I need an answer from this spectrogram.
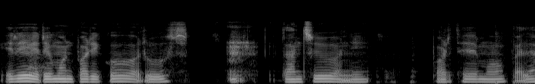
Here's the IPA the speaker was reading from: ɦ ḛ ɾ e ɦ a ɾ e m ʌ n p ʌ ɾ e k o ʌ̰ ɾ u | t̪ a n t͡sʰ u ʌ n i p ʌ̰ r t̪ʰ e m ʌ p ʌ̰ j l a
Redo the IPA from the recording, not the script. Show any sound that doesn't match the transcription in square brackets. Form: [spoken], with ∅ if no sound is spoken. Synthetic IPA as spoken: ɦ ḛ ɾ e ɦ [e] ɾ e m ʌ n p ʌ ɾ e k o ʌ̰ ɾ u | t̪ a n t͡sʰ u ʌ n i p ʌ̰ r t̪ʰ e m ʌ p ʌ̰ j l a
